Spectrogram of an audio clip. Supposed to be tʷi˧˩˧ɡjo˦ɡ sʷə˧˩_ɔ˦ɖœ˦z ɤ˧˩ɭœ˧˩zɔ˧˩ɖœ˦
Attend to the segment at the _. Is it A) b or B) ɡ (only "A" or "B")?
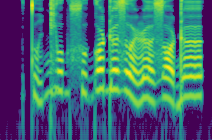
B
